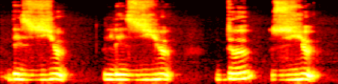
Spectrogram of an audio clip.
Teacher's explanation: the pronunciation at yeux is always with a Z in front of it because of the link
